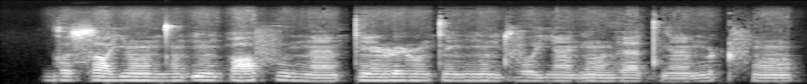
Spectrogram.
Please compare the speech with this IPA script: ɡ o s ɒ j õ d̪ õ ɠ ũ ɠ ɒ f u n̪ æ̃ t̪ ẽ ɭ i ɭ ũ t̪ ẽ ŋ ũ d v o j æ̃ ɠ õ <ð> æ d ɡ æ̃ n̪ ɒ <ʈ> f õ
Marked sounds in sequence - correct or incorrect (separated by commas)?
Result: correct, correct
